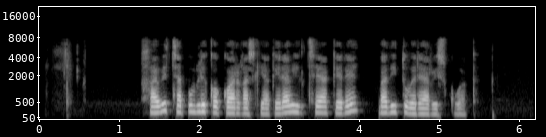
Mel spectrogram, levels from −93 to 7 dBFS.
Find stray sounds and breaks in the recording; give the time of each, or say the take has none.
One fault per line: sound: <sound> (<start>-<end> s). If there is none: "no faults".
no faults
